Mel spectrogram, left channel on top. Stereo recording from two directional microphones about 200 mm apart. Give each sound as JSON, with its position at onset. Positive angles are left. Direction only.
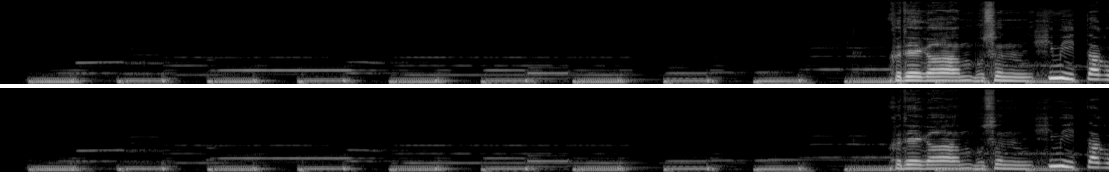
{"t": 8.4, "sound": "speech", "side_deg": 15}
